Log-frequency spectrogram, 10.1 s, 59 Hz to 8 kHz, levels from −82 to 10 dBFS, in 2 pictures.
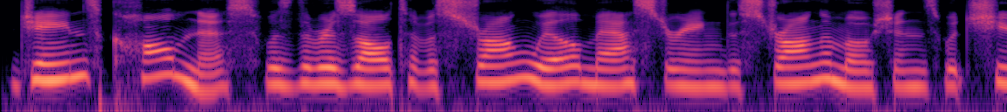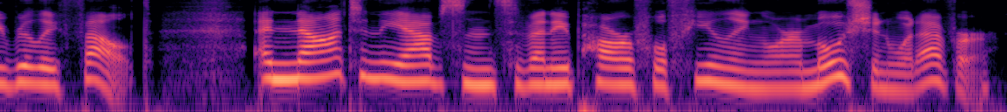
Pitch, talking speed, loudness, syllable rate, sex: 210 Hz, 175 wpm, -18 LUFS, 5.0 syllables/s, female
